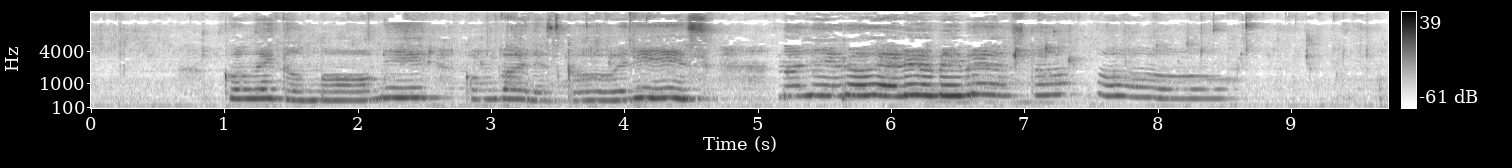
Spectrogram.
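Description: A young girl sings softly close by.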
